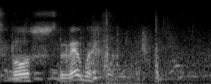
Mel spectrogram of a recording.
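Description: An elderly woman speaks quietly and close by.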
